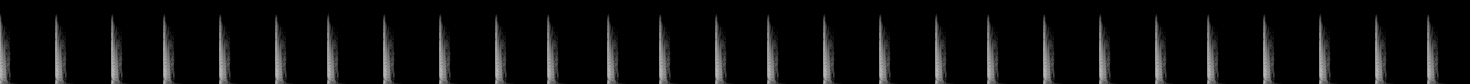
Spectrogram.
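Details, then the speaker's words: BeneHeart C1A AED demonstration after a delivered shock, 30:2 CPR: sharp, evenly spaced metronome clicks at about 107 a minute pacing chest compressions, with prompts for 30 compressions and two rescue breaths. "follow the metronome to give 30 compressions and two rescue breaths"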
